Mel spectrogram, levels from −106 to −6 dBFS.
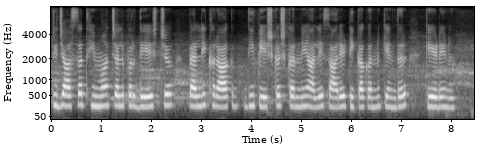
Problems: constant background noise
